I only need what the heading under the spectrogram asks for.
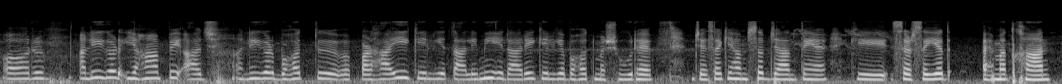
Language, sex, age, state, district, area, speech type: Urdu, female, 18-30, Uttar Pradesh, Aligarh, urban, spontaneous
